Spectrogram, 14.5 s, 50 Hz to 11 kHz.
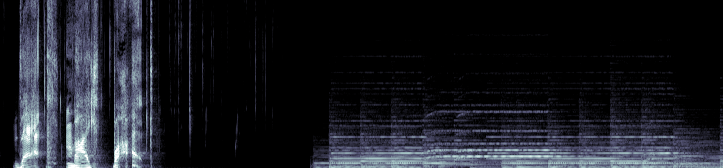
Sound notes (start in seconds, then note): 2.6 gurgling water; 6.3 gentle music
